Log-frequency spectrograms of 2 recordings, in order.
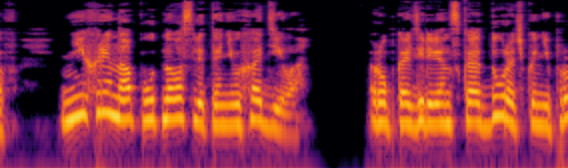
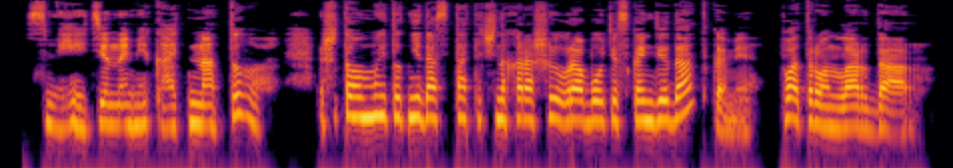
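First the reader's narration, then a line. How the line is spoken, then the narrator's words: Menacing hiss. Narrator (Russian): Зашипел на меня тощий маг, угрожающе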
